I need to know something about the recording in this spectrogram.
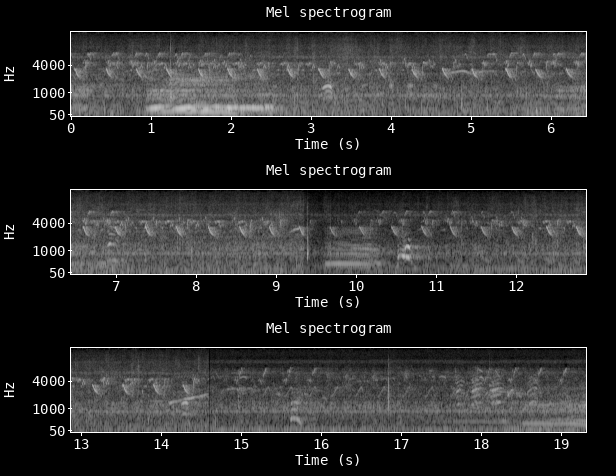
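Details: Cows heading into mountain forest to graze on green grass; a drawn-out low moo near the start and a second one midway, over a dense, steady chorus of high chirping birds and a constant faint hum.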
